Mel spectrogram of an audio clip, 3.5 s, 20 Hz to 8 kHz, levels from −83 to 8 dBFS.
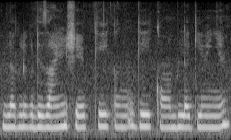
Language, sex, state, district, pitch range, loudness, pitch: Hindi, male, Punjab, Kapurthala, 210-220 Hz, -14 LUFS, 215 Hz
